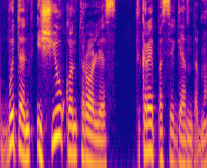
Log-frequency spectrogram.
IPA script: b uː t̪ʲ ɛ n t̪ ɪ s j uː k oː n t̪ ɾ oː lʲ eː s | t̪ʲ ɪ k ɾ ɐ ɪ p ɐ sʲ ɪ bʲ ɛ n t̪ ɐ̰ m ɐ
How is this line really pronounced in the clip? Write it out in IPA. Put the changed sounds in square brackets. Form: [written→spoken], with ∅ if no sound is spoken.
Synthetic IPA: b uː t̪ʲ ɛ n t̪ ɪ [s→ʃ] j uː k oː n t̪ ɾ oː lʲ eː s | t̪ʲ ɪ k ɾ ɐ ɪ p ɐ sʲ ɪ [bʲ→ɡʲ] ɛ n [t̪→d̪] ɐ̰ m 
